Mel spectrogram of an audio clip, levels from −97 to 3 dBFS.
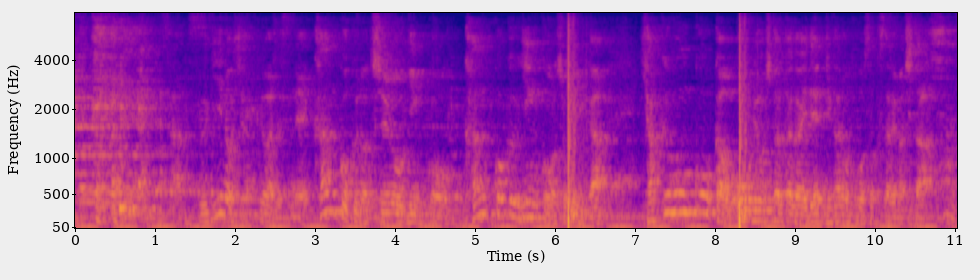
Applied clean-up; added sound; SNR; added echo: none; Fireworks; -4 dB; reverberation time 1.3 s.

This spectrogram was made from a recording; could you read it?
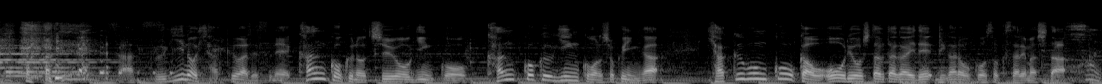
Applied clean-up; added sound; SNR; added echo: none; none; none; none.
